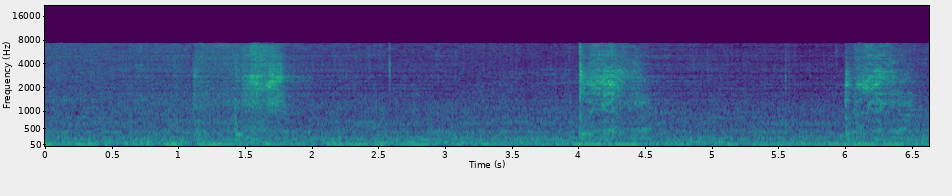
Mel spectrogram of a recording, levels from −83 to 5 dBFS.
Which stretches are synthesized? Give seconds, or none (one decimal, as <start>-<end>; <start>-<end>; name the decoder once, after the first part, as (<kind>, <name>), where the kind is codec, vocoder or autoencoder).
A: 0.5-3.1 (codec, SNAC); 4.3-6.0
